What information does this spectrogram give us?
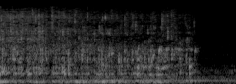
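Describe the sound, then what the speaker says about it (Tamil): Water runs from a tap onto a cup of washed idli rice set to soak, a steady close splashing stream that stops abruptly near the end. "தண்ணி போட்டு ஊற வச்சுப்போம்."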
